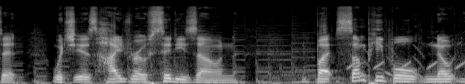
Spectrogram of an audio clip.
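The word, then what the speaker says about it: Hydrocity: people pronounce it as hydrosity I used to say hydrosity when I was younger but now I realize it's clearly supposed to be Hydro City and if you look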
